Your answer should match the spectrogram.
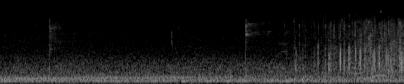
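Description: A golf putt: a faint tap of the putter on the ball about half a second in, a sharper click about two and a half seconds in as the ball drops into the cup, then the gallery starts applauding near the end.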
